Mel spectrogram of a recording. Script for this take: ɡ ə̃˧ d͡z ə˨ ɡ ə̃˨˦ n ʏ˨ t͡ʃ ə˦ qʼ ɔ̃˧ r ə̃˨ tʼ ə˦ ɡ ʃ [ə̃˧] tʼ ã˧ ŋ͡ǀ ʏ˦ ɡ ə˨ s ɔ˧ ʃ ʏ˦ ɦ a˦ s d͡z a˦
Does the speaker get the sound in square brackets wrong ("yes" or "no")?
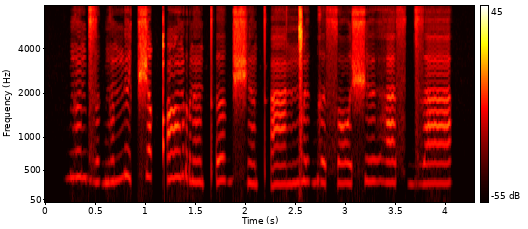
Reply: no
